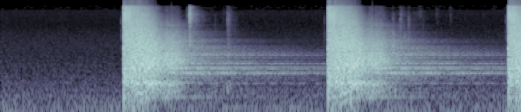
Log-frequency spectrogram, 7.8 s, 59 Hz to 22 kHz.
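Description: Three single shots from an HS Produkt VHS-2 bullpup rifle in .223 Remington, about three seconds apart. Each shot is very loud and rings on for about a second in the enclosed shooting bay.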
